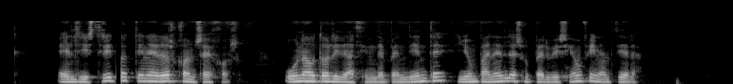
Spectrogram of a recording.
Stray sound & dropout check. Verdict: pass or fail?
fail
